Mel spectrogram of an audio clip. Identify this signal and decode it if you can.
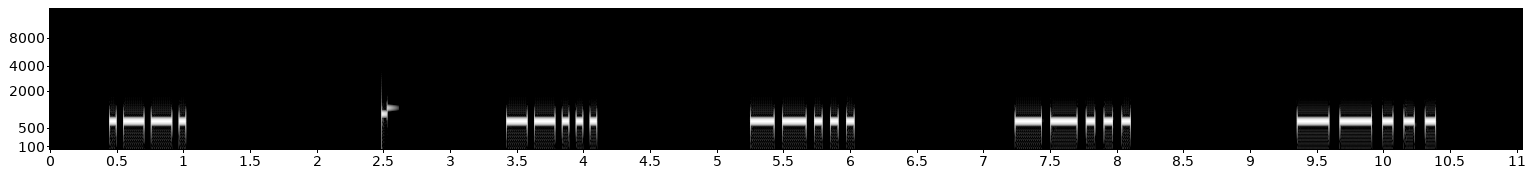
Morse code, heard as a keyed tone, about 20 wpm, spaced as for 6 wpm, 700 Hz. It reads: P 7777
